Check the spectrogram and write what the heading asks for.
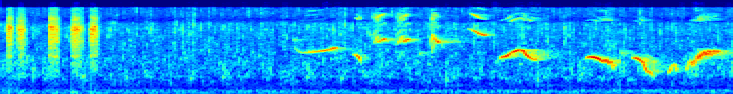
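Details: White-rumped shama lure song for competition birds: a few dry clicks at first, then a gap, then rich swooping whistles and warbled rising and falling phrases.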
